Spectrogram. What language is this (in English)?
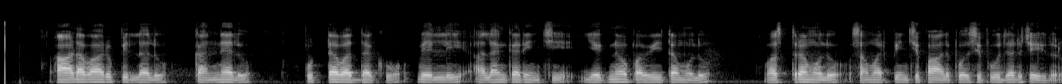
Telugu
